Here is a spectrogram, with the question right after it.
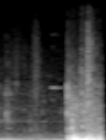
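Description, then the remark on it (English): After a brief quiet stretch, a door is shut with a sudden, fairly loud thud that rings out briefly. It occurs once, with no talking. “Please shut the door.”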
